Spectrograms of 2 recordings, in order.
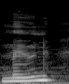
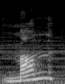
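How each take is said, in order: First: The vowel is a long oo, like moon. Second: The vowel is a short u, like bun. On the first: The speaker calls it right. "it's actually pronounced moon" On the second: The speaker calls it wrong. "all those people pronounce calling it mun, you're wrong"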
